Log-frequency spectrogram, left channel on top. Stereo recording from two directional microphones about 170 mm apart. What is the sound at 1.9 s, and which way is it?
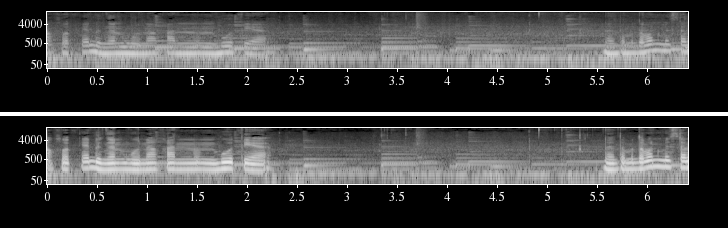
Speech, 60° right (ahead or behind).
